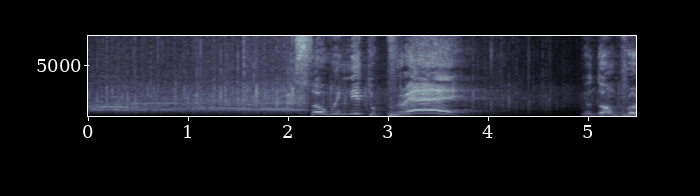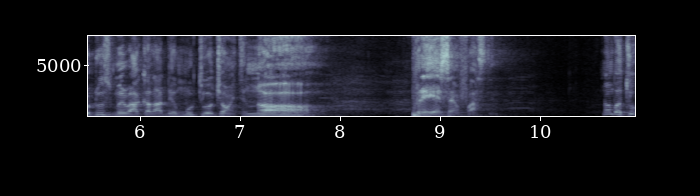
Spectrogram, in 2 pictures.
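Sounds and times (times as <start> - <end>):
crowd clapping: 0.0 - 6.4
speech: 2.1 - 3.8, 5.0 - 7.8, 8.8 - 9.6, 10.6 - 10.9.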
